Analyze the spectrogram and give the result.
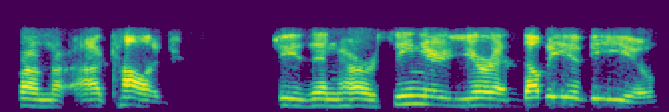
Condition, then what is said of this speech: ALS (motor neuron disease). Lori, I will help him with some of his sentences if he needs.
